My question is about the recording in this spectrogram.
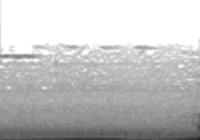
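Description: Low rumble of street traffic passing, swelling about half a second in, easing, then rising again near the end.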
